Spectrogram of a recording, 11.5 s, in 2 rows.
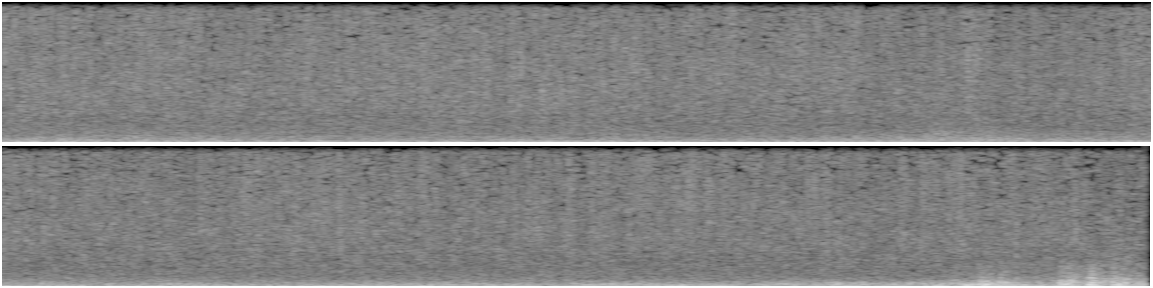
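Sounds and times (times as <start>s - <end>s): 
heavy torrential rain: 0.0s - 11.4s
deep rolling thunder: 9.7s - 11.4s.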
